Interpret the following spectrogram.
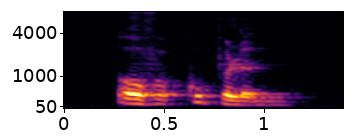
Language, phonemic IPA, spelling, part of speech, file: Dutch, /ˌoː.vərˈku.pə.lə(n)/, overkoepelen, verb, Nl-overkoepelen.ogg
- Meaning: to form an association with a common purpose or an umbrella organization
